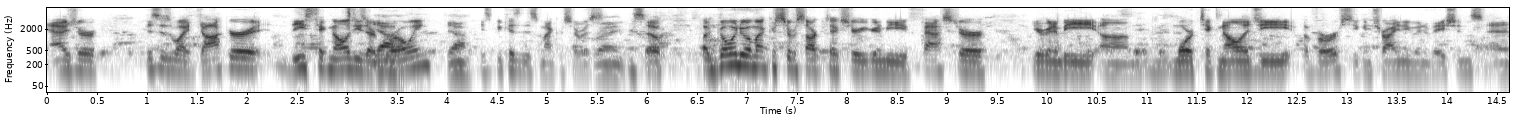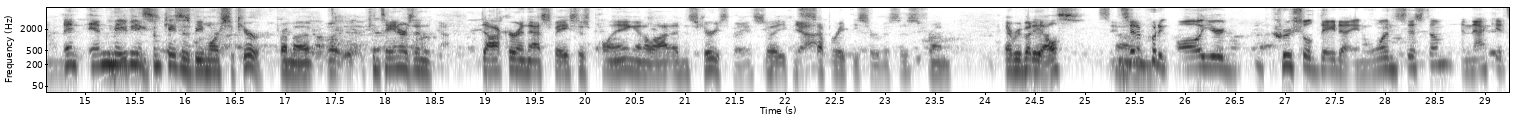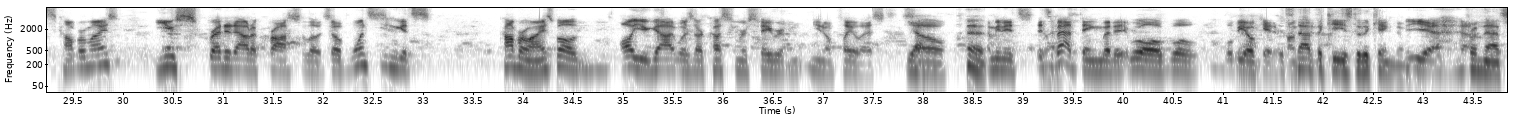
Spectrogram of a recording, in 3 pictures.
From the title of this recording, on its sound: Live from Infotec 2016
